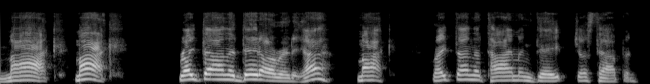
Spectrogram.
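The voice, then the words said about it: Boston Irish accent impression. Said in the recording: “I'm going to do my Mac imitation. He was an Irish Catholic from Boston.”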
